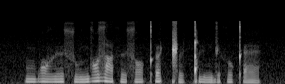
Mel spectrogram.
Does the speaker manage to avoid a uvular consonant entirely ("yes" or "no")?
yes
